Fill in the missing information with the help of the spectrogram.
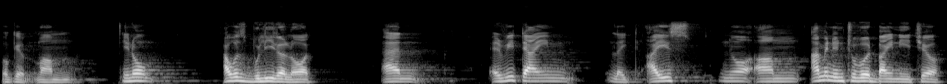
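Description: A man's voice: medium pitch, unhurried, mellow. Earnest teenage boy, echoey lo-fi room. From India. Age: teens. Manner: earnest, rambling with many fillers. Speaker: interview guest, young novelist. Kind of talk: casual interview.

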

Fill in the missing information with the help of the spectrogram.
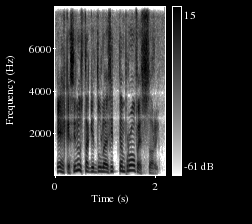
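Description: A man's voice: high voice, sing-song, darkish tone, breathy edge, no room sound, clean studio sound, voice pushed up, heavily acted. Audiobook role: wry, teasing man, voiced by the male narrator, a bit raised. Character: adult man, teasing and grinning.

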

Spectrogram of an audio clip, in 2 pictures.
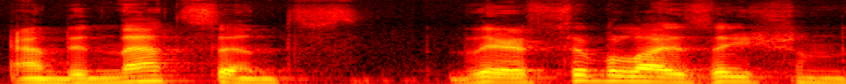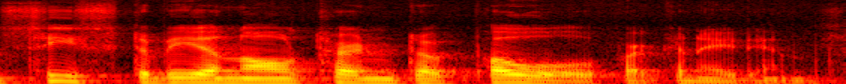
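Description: A man's voice: medium pitch, animated, moderate pace. A man speaking in an interview in a reflective, musing way, often saying "you know" and restarting his phrases. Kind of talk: interview commentary.

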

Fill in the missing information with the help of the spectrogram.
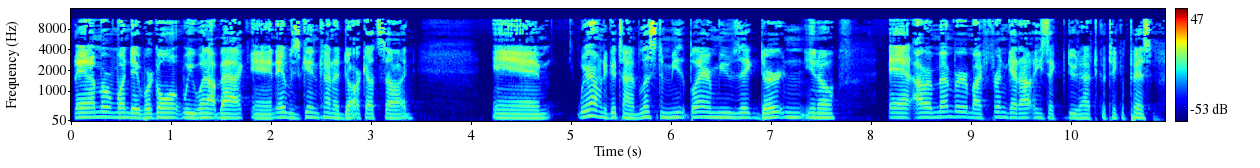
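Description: A young man from Florida who hosts a casual talk show. His voice sits on the high side, and he tells stories in a loose, rambling way, laughing and swearing as he acts out the moments. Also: quick pace. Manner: rambling, laughing, swears a lot, animated retelling. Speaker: podcast host. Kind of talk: casual storytelling chat.

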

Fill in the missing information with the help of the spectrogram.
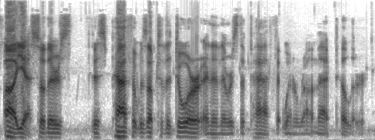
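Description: Deep-voiced, crisp male game master. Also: fairly even intonation, quick pace, sharp tone. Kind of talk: narrating a tabletop game.

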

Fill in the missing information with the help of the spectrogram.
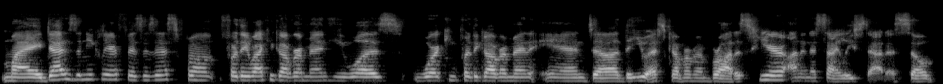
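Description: A young adult Iraqi woman, a guest in an interview, tells her story in a chatty, animated way full of fillers and restarts. Her voice is on the low side, at a moderate pace with hardly any pauses.

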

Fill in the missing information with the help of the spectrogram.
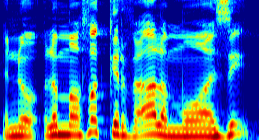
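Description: A man's voice: sits high, steady tone, racing. A Saudi man chatting casually and thinking aloud, dropping English words and phrases into his Arabic. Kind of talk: casual, musing chat.

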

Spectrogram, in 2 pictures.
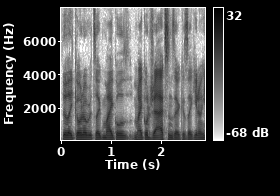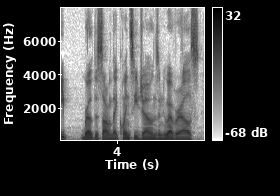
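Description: A young man co-hosting a podcast in casual chat, laid-back, laughing often and trailing off into quiet asides. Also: on the low side, steady tone, fairly quick, smooth, no room sound. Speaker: podcast co-host.

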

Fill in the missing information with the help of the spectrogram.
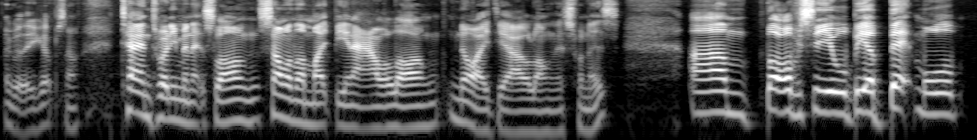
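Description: A man's voice: on the high side, animated, a little fast, smooth, no room sound. A young man hosting his own podcast, rambling in casual chat and joking at his own expense with many restarts. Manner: self-mocking, jokey, rambling with restarts. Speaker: podcast host. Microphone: desk mic in front of a green screen.

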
